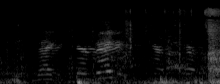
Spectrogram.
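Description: Sheep bleating: three or four short, wavering calls, with thuds of hooves on dirt as the flock moves.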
